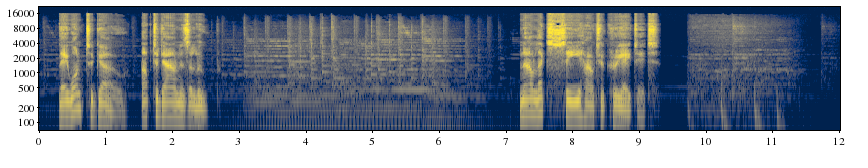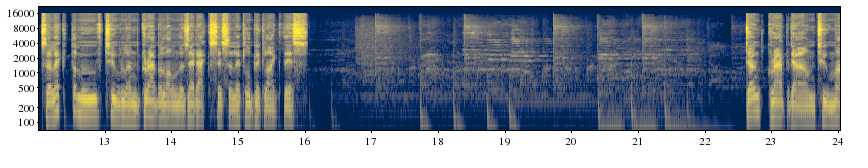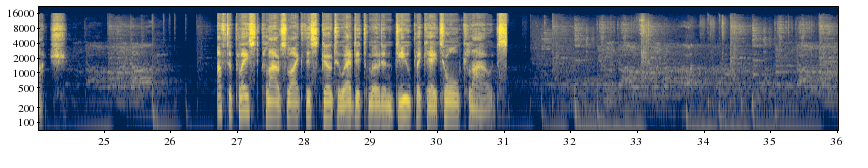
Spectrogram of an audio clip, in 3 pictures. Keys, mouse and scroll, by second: 0.5 click, 35.3 shift+d.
